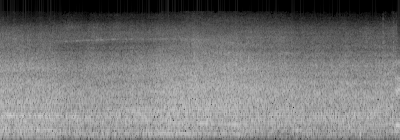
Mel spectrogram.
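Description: Road traffic noise: a steady rush of passing vehicles and their tyres, with a faint whine here and there.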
